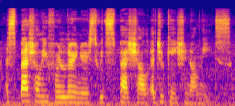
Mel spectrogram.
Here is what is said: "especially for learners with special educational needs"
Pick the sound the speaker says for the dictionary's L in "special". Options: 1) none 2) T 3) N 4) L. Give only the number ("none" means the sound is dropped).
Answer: 4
